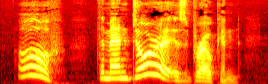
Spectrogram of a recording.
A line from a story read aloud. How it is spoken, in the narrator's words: exclaimed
